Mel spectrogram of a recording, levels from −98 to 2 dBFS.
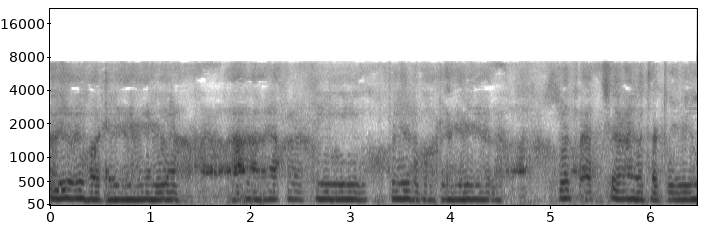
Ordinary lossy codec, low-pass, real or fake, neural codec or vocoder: MP3, 32 kbps; 7.2 kHz; fake; codec, 16 kHz, 1 kbps, FreqCodec, smaller model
